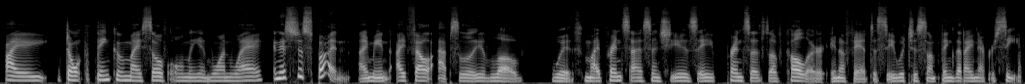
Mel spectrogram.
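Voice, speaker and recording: A woman in her forties with a squeaky voice, chatting casually as a podcast guest and leaping up in pitch when quoting herself. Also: brisk, few pauses, no room sound, clean studio sound. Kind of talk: casual chat.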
